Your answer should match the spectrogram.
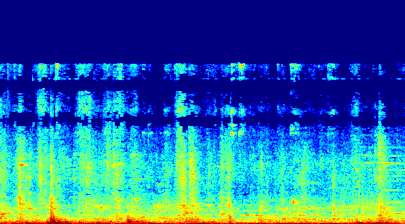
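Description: Low steady hum inside a lift car, with a few faint clicks and knocks.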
